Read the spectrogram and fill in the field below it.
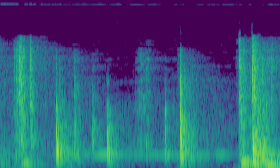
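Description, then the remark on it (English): The door of a small, lighted shop on a narrow, dark street opens with a series of wooden thunks and rattles, several sharp knocks spaced unevenly over a few seconds, with a faint steady hum beneath. “Just open the door, Ulysses.”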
